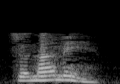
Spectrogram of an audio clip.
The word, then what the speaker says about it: tsunami: tsunami. Tsunami, that's how you pronounce it in Japanese.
